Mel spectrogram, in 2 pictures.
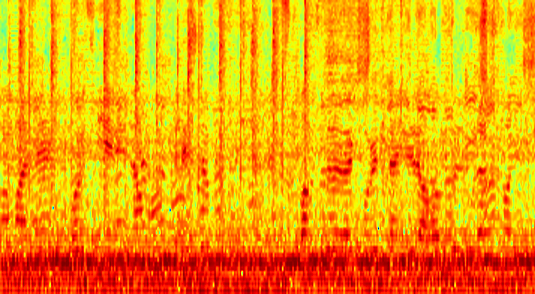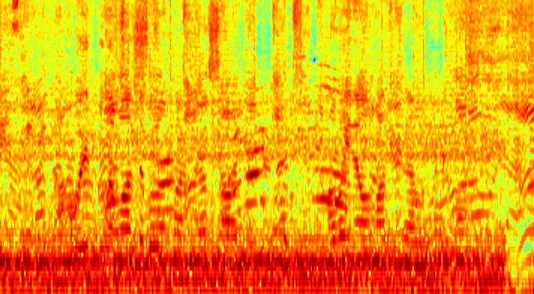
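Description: Steady in-flight cabin drone of a jet airliner, an even hum that holds without change, with voices over it.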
